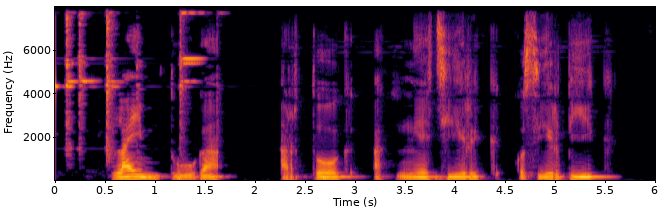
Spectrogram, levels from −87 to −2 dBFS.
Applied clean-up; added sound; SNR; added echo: classical method Wiener filter.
